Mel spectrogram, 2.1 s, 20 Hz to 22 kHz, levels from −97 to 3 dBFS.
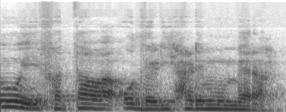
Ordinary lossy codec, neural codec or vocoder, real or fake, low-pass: Opus, 32 kbps; vocoder, 48 kHz, 128 mel bands, Vocos; fake; 19.8 kHz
